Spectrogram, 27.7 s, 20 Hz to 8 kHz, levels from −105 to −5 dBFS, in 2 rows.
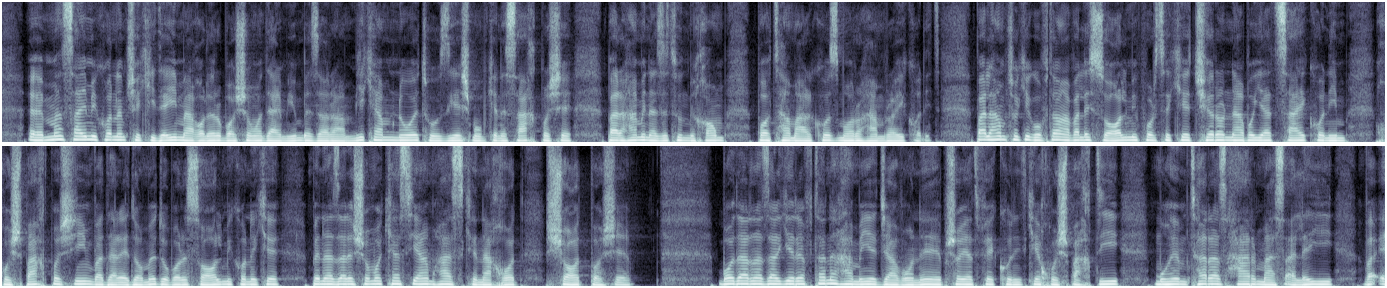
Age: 30-49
